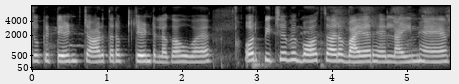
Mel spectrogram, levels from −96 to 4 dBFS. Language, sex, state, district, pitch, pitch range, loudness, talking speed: Hindi, female, Punjab, Fazilka, 260 Hz, 245-275 Hz, -17 LUFS, 185 wpm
